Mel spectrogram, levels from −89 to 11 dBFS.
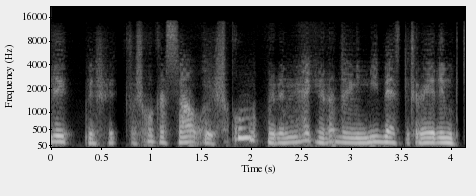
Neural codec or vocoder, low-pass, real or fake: codec, 44.1 kHz, 0.9 kbps, DAC; 14.4 kHz; fake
